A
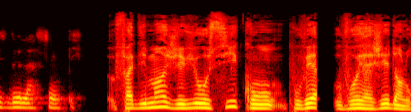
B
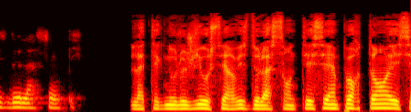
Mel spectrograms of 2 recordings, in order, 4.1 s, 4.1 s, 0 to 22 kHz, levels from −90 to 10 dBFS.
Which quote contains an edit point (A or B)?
A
